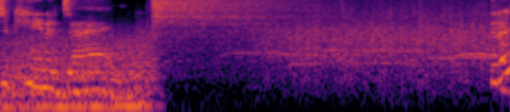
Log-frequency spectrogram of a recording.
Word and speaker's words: Dieng: artist and a stunning creative mind it's zucaina dang did i say the last name right it's pronounced jay but you know i should have asked you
